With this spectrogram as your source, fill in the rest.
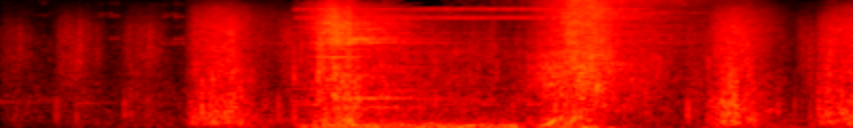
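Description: A magical blast bursts with a loud whoosh.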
